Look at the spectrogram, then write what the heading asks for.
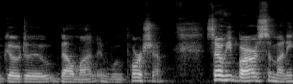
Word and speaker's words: Portia: belmont to woo porsche that's p-o-r-t-i-a but uh the way i hear pronounced at least porsche not portia anyway pronounce it how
